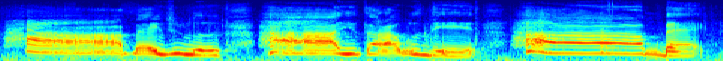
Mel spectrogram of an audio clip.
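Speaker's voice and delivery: very high, cackling "ha, made you look"; hammed-up triumphant mock cackle; gloating taunt. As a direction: crow over them, back from the dead. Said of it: "You like".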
